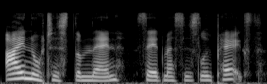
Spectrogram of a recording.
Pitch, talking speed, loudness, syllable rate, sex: 205 Hz, 155 wpm, -21 LUFS, 4.4 syllables/s, female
